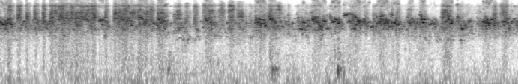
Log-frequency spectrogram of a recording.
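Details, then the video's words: Budgerigars crowding an aviary at the end of the breeding season, very loud this morning; overlapping high chirps, squeaks and scratchy warbling throughout, with occasional wingbeats. "My Budgies Today - NOISY birds this morning!"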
